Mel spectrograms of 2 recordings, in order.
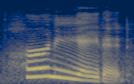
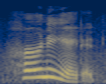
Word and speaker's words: herniated: spelling a pronunciation is herniated herniated stress goes right here another word for herniated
